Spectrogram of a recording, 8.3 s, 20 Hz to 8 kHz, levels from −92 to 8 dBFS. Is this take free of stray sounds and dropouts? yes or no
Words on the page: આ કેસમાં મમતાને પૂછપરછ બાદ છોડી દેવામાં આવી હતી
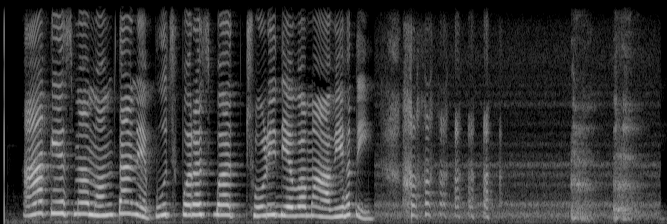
no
